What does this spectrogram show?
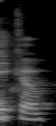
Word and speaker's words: ecobee: Eco. Eco. Echo is spelled E-C-H-O. Oh. Echo is E-C-O. Okay. It's I mean eco. Wait, yeah, I'm Eco. correcting you. Eco is Eco. E-C-O. Okay. Eco. Echo is E-C-H-O.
